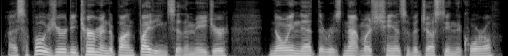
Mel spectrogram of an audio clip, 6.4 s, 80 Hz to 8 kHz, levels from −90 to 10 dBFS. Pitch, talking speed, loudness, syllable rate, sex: 120 Hz, 200 wpm, -18 LUFS, 6.5 syllables/s, male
